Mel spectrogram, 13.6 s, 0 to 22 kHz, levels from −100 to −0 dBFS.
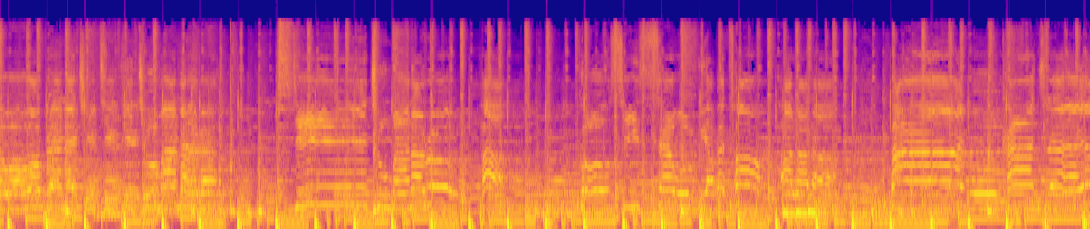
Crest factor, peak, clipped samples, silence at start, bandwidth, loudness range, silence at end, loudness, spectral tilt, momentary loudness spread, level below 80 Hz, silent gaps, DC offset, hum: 12 dB; 0 dBFS; 0.2%; 0 s; 16 kHz; 2 LU; 0 s; -13 LUFS; -5.5 dB/octave; 4 LU; -16 dBFS; none; 0.4%; none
